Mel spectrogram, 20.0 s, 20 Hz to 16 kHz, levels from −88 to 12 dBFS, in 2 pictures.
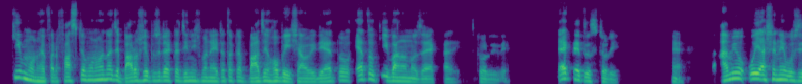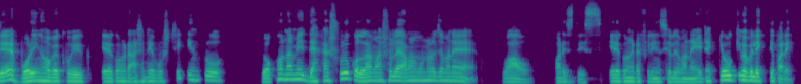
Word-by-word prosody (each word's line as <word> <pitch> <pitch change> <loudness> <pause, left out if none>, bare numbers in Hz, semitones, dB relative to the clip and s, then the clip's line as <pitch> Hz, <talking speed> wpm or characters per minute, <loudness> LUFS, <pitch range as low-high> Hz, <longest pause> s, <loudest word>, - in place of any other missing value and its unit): কি 245 - -2 0.2
মনে 135 -5 +1
হয় 115 -1 0 0.2
ফার্স্টে 130 +5 +1
মনে 155 - 0
হয় 175 - +3
না - - +2
যে, - - +3
১২০০ 135 +1 +1
এপিসোডের 140 +1 0
একটা 135 -1 -3
জিনিস 130 -1 -2
মানে 120 -1 -1
এটা 125 - -6
তো - - -4
একটা 130 0 -4
বাজে 115 +4 +3
হবেই 125 -3 +2
স্বাভাবিক। 105 -1 -2 0.2
এত, 120 +4 -13 0.3
এত 175 - -2
কী 150 - -4
বানানো 120 -4 +2
যায় 95 0 0
একটা 95 0 -11 0.3
স্টোরিরে 90 -5 -9 0.7
একটাই - - +4
তো - - +1
স্টোরি। - - -5 0.7
হ্যাঁ, - - -6 0.5
আমিও 205 +7 +5
ওই 195 - +10
আশা 175 +2 0
নিয়ে 170 -1 +5
বসছি 135 -3 -1 0.3
বোরিং 135 +4 +5
হবে 125 -1 +3
খুবই 120 -2 +1 0.3
এরকম 115 +1 -1
একটা 115 -1 -3
আশা 115 +2 -8
নিয়ে 125 -1 -3
বসছি। 115 -1 -13
কিন্তু 160 -1 -5 0.7
যখন 110 +13 -1
আমি 180 0 +1 0.2
দেখা 125 +3 -2
শুরু 205 +1 +3
করলাম 130 +2 +3
আসলে 145 +2 -1
আমার 140 +2 -3
মনে 145 +1 -4
হল 150 - -2
যে, - - -2
মানে 135 -1 -2 0.6
Wow! 105 -4 -1 0.4
What 110 - -6
is 95 - -11
this! 90 - -9 0.3
এরকম 120 0 0
একটা 115 -1 -5
ফিলিংস 105 -2 -5
ছিল 110 -2 -4
মানে 100 -1 -1
এটা 125 +3 -4
কেউ 155 +1 +7
কিভাবে 155 -2 +5
লিখতে 130 0 -3
পারে? 90 -3 -1
125 Hz, 205 wpm, -23 LUFS, 115-145 Hz, 0.7 s, ওই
